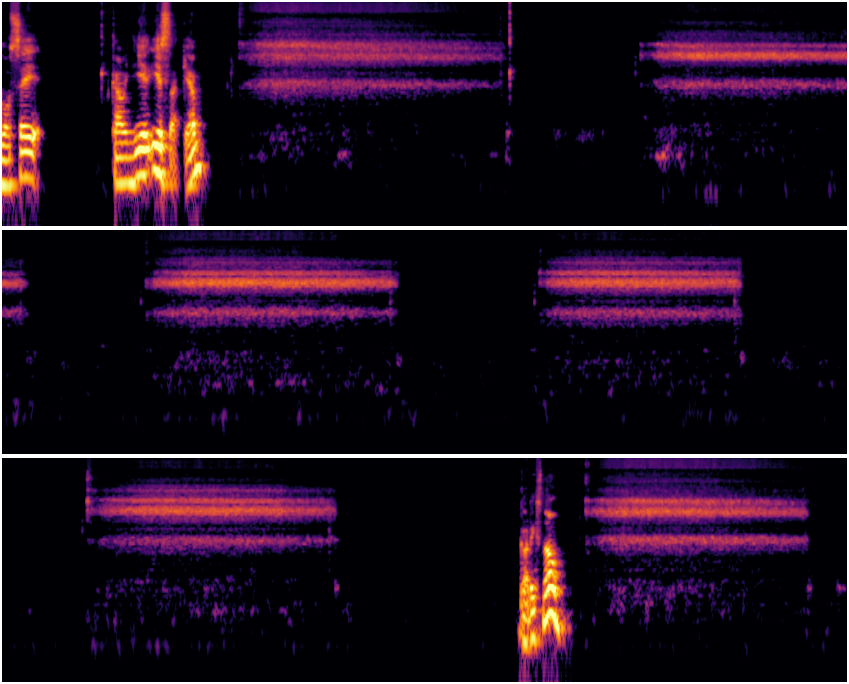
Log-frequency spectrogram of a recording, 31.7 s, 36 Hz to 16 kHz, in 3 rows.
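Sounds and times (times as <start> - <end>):
speech: 0.0 - 0.6, 1.4 - 3.2, 27.7 - 28.3
electronic vape coil hissing on draws at 40 watts: 3.0 - 6.4, 8.0 - 11.0, 12.4 - 15.6, 17.3 - 19.9, 22.2 - 25.4, 28.4 - 31.3.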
